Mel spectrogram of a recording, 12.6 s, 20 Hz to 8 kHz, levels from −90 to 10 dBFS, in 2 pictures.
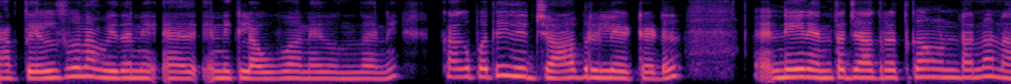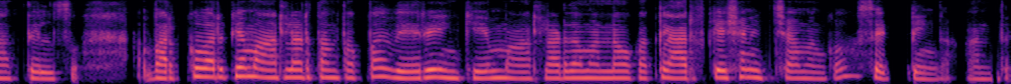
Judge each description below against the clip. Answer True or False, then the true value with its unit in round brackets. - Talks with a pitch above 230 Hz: True (245 Hz)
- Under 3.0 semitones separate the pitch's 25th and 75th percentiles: True (2.4 semitones)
